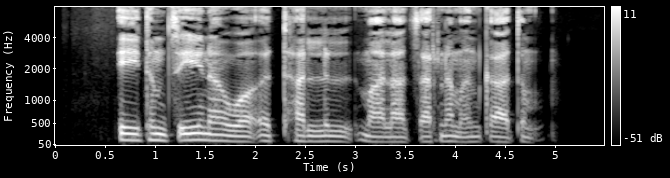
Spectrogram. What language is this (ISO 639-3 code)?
tig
